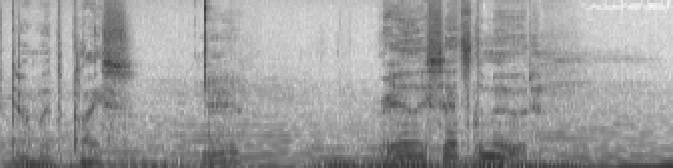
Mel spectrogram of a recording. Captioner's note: says sarcastically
